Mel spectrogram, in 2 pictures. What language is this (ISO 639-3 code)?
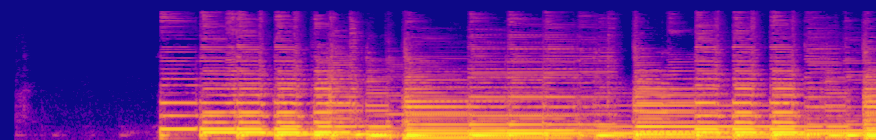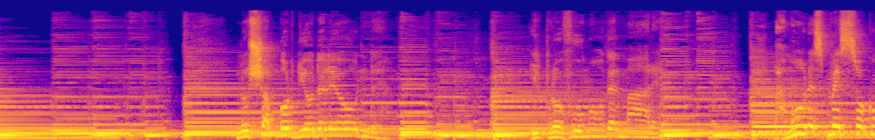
ita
